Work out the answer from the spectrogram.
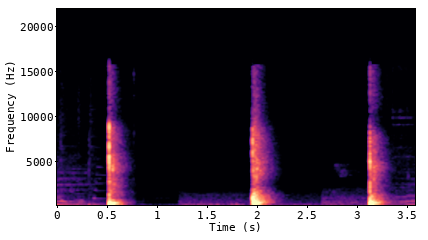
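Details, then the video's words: A domestic rabbit thumps its hind feet in sharp, separate knocks; not a vocal sound but a body signal alerting other rabbits or those nearby to danger, meaning something frightens or bothers it, stay alert. "Bien qu'il ne s'agisse pas d'un son vocal, le coup avec les pattes arrière est un type de signal sonore corporel que les lapins utilisent pour alerter les autres lapins"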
